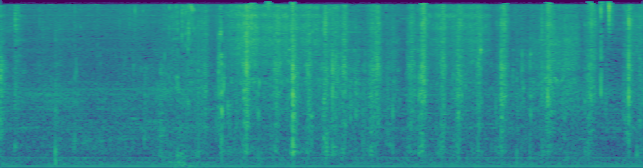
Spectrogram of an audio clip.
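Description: Faint, crisp crunches from someone biting and chewing raw white cooking onion, many irregular crackly bites and chews over a quiet background with no talk.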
